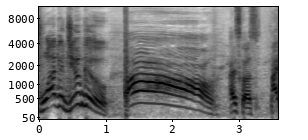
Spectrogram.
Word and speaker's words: Ouagadougou: I don't know if I can pronounce it. I don't know. It's Ouagadougou.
